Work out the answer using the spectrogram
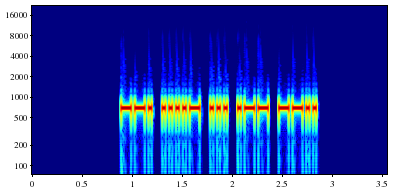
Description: Morse code, heard as a keyed tone, about 36 wpm, 700 Hz. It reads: G4SWZ
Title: DXCC-100 Call Signs - 5 Characters - Repeated 3x - 35wpm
